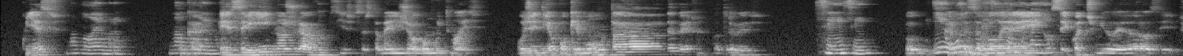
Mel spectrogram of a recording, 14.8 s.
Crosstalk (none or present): present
